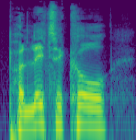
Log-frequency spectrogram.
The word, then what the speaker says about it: political: And then the adjective political, the word stress is on the second syllable.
